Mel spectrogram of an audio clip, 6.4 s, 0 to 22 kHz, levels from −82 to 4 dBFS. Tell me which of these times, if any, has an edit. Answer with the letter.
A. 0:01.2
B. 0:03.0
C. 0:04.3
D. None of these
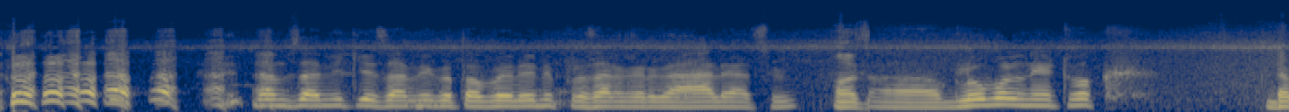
C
